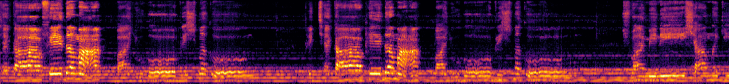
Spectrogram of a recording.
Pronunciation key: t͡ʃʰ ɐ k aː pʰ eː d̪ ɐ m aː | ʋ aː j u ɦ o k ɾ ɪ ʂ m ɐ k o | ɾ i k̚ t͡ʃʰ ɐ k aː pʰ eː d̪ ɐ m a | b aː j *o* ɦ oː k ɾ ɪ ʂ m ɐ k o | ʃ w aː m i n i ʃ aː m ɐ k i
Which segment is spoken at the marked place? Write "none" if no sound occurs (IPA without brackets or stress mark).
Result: u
